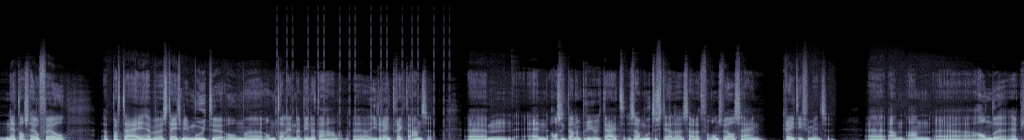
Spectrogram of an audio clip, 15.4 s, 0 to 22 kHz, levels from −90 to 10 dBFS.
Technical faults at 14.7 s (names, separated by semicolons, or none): none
